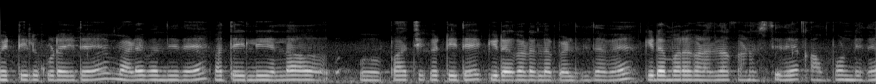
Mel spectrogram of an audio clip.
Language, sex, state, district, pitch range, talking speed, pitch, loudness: Kannada, female, Karnataka, Dharwad, 200-210 Hz, 105 wpm, 205 Hz, -20 LUFS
